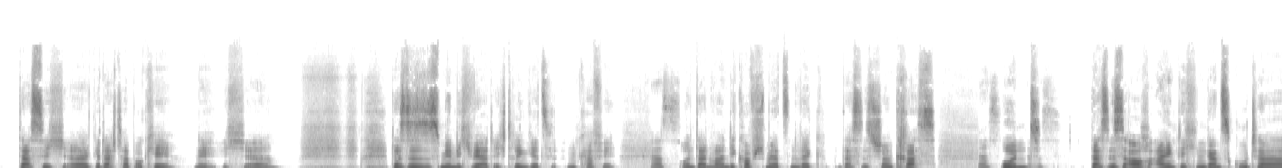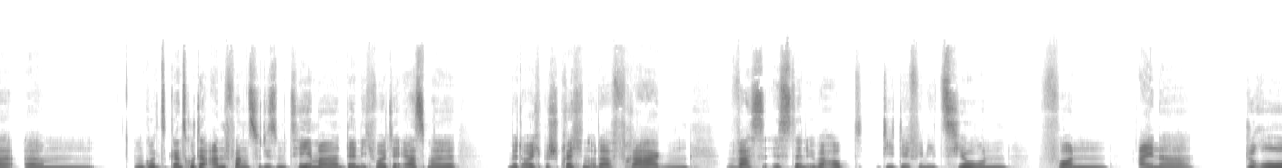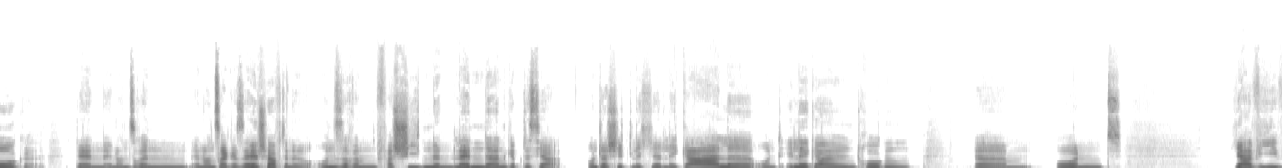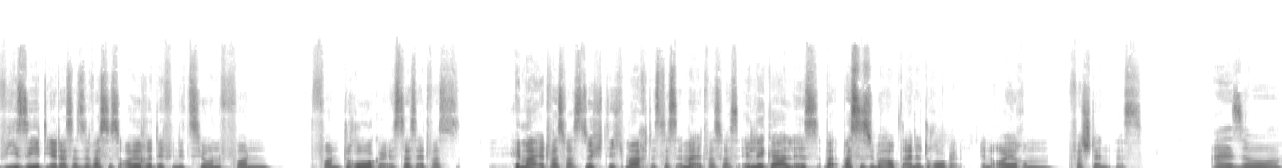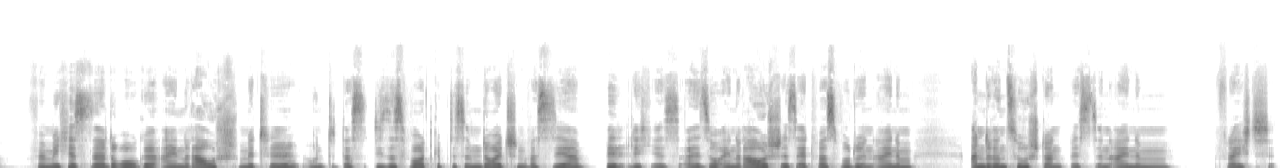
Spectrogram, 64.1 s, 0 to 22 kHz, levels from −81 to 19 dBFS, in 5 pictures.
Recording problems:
none

